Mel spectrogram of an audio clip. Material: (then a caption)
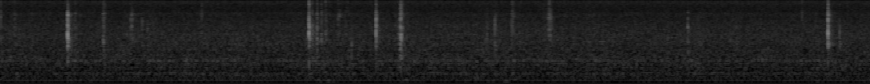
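Soap. A small solid remnant of pale yellow household soap, held in the fingers, is shaved with a utility knife blade, the shavings piling up below. A few short, crisp, bright scraping clicks land at irregular intervals over a steady low hum.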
